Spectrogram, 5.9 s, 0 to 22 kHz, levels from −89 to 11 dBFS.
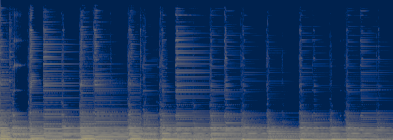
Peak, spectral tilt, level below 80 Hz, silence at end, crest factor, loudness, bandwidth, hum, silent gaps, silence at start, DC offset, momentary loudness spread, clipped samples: -16 dBFS; -7 dB/octave; -48 dBFS; 0 s; 16 dB; -32 LUFS; over 20 kHz; none; none; 0 s; under 0.1%; 6 LU; under 0.1%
